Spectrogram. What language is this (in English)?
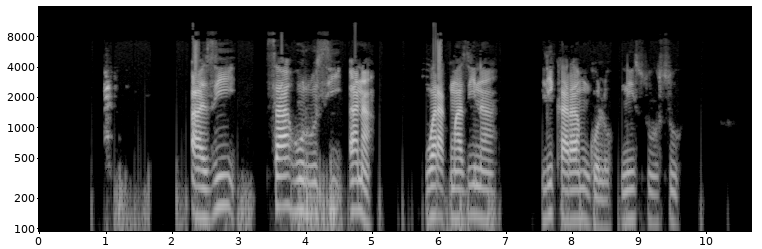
Musey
